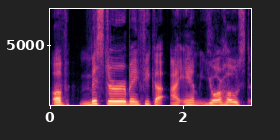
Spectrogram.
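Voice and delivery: high, loud announcer welcome; podcast host intro. Acted.

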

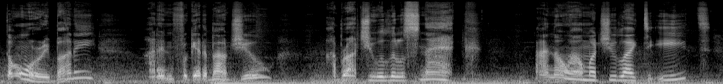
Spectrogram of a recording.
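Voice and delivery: high, cooing fake kindness; fake-sweet coaxing. A narrator's reading. Ash baits Buck with a snack, falsely sweet. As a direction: coax like talking to a pet. Bully baits leashed dinosaur.

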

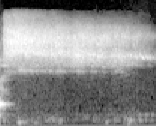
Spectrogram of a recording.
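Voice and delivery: soft, long drawn-out hushing sound; long shush. Acted. Poet plays the devil shushing mama, long shush. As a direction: hold a hushing hiss until it fades.

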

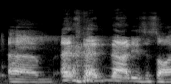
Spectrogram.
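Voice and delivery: usual speaking voice

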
